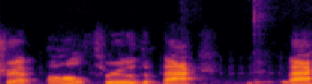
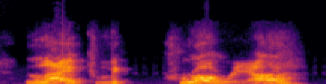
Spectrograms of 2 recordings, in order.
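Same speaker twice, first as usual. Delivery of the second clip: booming put-on Australian accent on "Victoria"; 4 semitones higher, 9 dB louder than usual. Trying to pronounce a lake's name for another speaker, Australian accent. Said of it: "It's got that Australian accent".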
